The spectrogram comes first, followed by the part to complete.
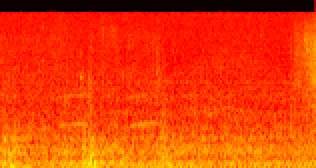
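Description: Low, steady rumble of a car idling at the curb, heard from inside the cabin.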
